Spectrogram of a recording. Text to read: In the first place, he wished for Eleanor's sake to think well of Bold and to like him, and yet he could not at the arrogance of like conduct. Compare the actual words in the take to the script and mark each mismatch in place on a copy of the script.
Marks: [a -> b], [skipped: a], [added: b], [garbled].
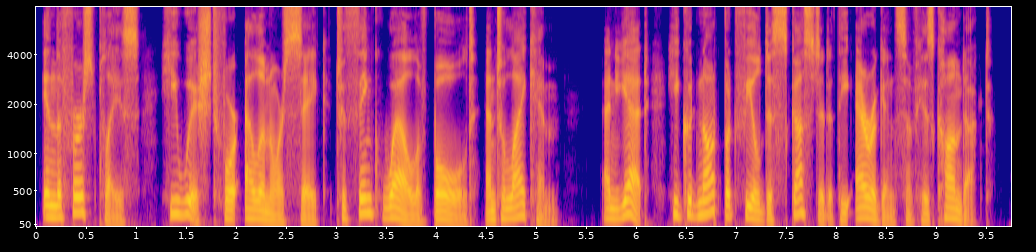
In the first place, he wished for Eleanor's sake to think well of Bold and to like him, and yet he could not [added: but feel disgusted] at the arrogance of [like -> his] conduct.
